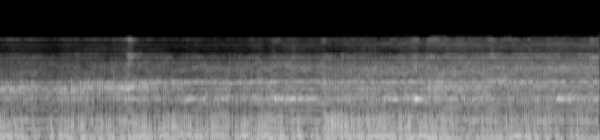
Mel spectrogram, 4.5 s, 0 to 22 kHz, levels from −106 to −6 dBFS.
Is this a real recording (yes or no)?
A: no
